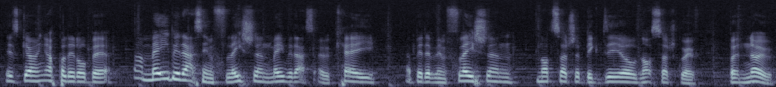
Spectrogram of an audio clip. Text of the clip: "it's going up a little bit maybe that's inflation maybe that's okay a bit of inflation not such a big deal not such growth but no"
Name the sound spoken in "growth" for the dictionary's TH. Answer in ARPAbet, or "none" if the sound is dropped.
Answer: F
